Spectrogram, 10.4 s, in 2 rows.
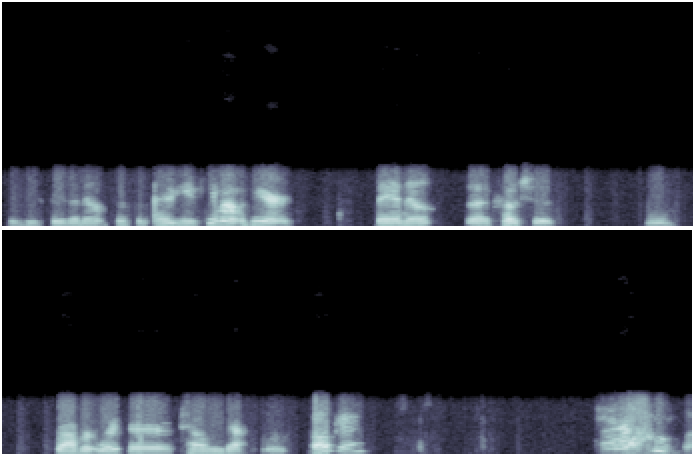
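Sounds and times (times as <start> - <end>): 
speech: 0.1 - 4.2, 4.8 - 8.0, 9.6 - 10.3
sneeze: 9.7 - 10.3.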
